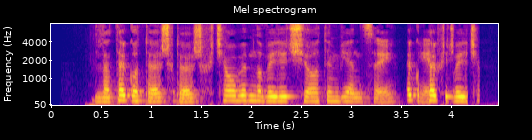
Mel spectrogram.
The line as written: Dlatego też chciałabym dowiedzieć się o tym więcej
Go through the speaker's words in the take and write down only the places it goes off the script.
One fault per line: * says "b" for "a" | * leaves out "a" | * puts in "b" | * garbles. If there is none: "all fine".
* puts in "też"
* garbles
